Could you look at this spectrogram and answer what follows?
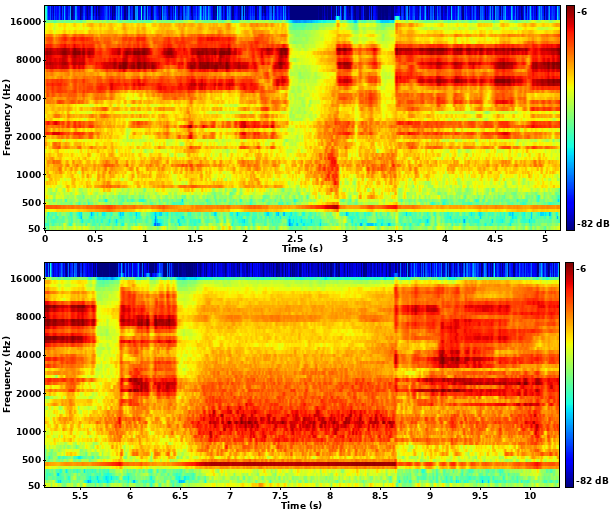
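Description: High-pitched steady whine with brief stops and restarts, typical of a dental drill running.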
